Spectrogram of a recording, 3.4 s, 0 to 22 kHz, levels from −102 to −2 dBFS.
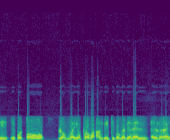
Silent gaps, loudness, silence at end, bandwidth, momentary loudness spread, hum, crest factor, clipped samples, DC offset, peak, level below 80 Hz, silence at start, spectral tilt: none; -19 LUFS; 0 s; 4.2 kHz; 5 LU; none; 10 dB; under 0.1%; under 0.1%; -8 dBFS; -68 dBFS; 0 s; -8.5 dB/octave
